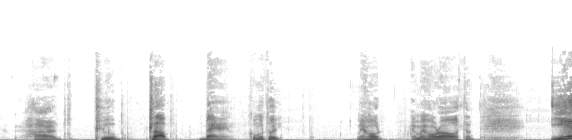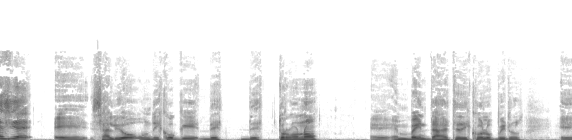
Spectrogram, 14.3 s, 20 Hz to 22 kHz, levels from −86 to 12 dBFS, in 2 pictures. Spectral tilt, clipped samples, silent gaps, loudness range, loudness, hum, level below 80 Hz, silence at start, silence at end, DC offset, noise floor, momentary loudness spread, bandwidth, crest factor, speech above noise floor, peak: -5.5 dB/octave; under 0.1%; none; 6 LU; -25 LUFS; none; -56 dBFS; 0.35 s; 0 s; under 0.1%; -54 dBFS; 17 LU; 14 kHz; 20 dB; 30 dB; -6 dBFS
